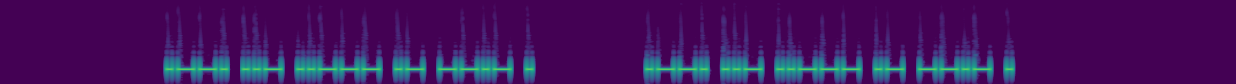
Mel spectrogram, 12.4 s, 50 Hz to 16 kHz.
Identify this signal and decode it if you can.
Morse code, heard as a keyed tone, about 22 wpm, 700 Hz. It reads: PU2AQE PU2AQE
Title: DXCC-100 Call Signs - 6 Characters - Repeated 2x - 22wpm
